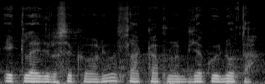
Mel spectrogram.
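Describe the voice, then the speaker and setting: A man delivers a devotional sermon in a deep, mellow voice. His pitch stays steady and level, and he keeps turning to the audience with rhetorical questions. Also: fast, slight background noise. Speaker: monk preacher. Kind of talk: devotional discourse.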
